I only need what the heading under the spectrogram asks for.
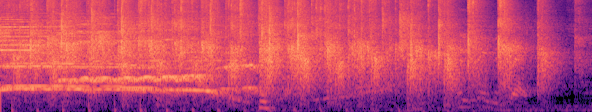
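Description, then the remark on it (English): An audience at a Portland comedy show bursts into sustained applause as a comedian is introduced, dense crackling claps mixed with cheering voices and whoops at the start, then the clapping thins out and fades over the last couple of seconds. “So everybody, give a big round of applause”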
